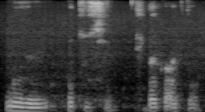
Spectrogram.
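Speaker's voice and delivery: normal talking voice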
